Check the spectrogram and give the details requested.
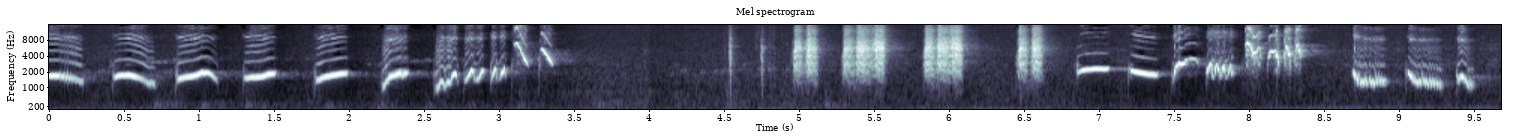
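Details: Energetic white-rumped shama song played to stir up a quiet bird: repeated looping whistled notes, an accelerating trill, then harsh buzzy bursts followed by more varied whistles and chattering notes.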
